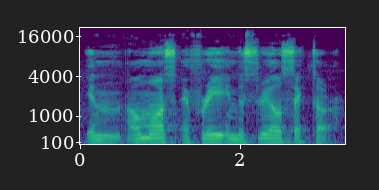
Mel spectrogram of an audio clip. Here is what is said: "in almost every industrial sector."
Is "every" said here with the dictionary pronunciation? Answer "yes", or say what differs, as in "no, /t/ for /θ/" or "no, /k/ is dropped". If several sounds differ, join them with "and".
no, /f/ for /v/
